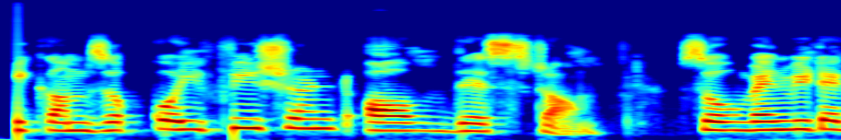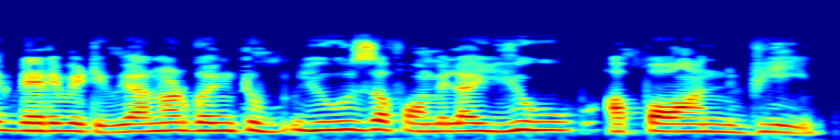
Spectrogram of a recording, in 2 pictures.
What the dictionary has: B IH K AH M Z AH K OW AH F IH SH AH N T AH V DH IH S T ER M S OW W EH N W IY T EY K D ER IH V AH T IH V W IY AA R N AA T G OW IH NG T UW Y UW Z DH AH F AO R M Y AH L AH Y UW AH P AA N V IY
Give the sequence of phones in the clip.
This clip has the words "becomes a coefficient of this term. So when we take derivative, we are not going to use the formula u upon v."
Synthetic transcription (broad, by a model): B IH K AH M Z AH K OW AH F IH SH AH N T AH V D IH S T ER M S OW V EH N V IY T EY K D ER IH V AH T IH V IY AA R N AA T G OW IH NG T UW Y UW Z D AH F AO R M Y AH L AH Y UW AH P AA N V IY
